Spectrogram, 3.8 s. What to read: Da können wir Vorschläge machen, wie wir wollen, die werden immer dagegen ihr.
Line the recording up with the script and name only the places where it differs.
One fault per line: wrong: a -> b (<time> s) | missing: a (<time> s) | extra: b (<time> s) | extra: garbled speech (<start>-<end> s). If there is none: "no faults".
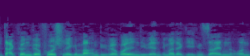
wrong: ihr -> sein (3.0 s)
